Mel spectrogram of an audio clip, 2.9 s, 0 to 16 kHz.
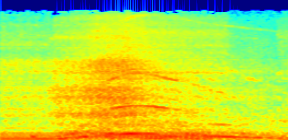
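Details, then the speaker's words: Diesel pickup with Blackwater remanufactured 6.0L longblock, suspected head gasket leak and blow-by with positive crankcase pressure; under load pulling a grade, a deep uneven hammer-like slapping knock under the engine roar, barely heard at idle. "just idling you can't really hear but if you go up any kind of grade or hill um it's it's bad it sounds like someone's in there with a hammer knocking on something you can definitely hear that slapping around"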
